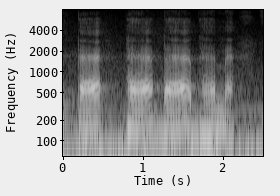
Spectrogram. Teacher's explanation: जिन व्यंजन के उच्चारण में दोनों ओष्ठ यानी दोनों होठ, यानी कि हमारे जो मुख हम जब हम बोलते हैं हमारा मुख बिल्कुल बंद हो जाता है, यानी कि दोनों होठ आपस में मिल जाते हैं, और बंद होने के कारण सांस भी हमारा उस समय रुक जाता है, यानी कि सांस भी अवरुद्ध हो जाता है, तो उनको हम ओष्ठ्य व्यंजन कहते हैं।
